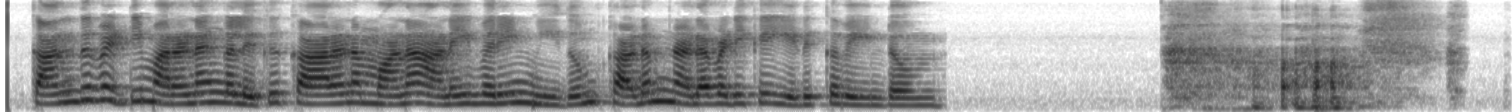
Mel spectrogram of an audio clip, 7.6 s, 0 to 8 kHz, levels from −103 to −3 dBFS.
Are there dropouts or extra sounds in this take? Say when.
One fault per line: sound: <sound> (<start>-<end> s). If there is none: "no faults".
sound: laugh (5.8-7.4 s)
